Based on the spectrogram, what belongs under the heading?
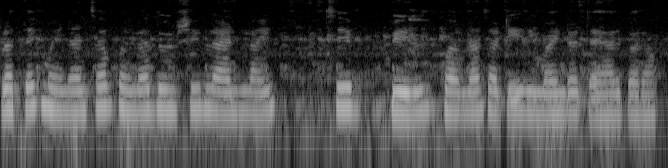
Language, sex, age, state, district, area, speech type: Marathi, female, 18-30, Maharashtra, Thane, urban, read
